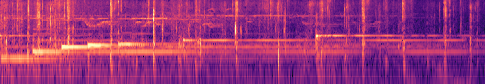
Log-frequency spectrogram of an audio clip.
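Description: Horse hooves clip-clop in many uneven steps as a rider mounts, with steady tonal notes running underneath.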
